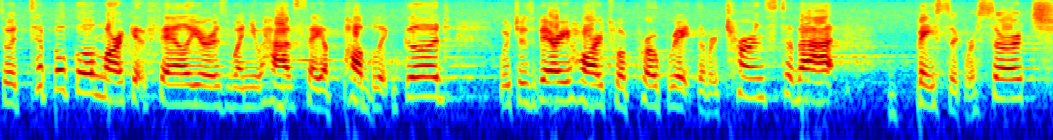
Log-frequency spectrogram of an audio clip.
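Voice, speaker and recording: Amid noticeable background noise, a woman with an American accent speaks at a moderate pace in a fairly high pitch with lively intonation. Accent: sounds American. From Italian, raised partly in the US. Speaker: economics professor, keynote speaker. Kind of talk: keynote lecture. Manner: conversational, many fillers.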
